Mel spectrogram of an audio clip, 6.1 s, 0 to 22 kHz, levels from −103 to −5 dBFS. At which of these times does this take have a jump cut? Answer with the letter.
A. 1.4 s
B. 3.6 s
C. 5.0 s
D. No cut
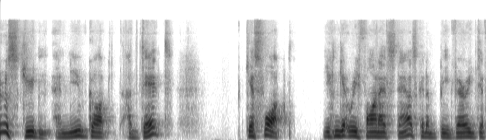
D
